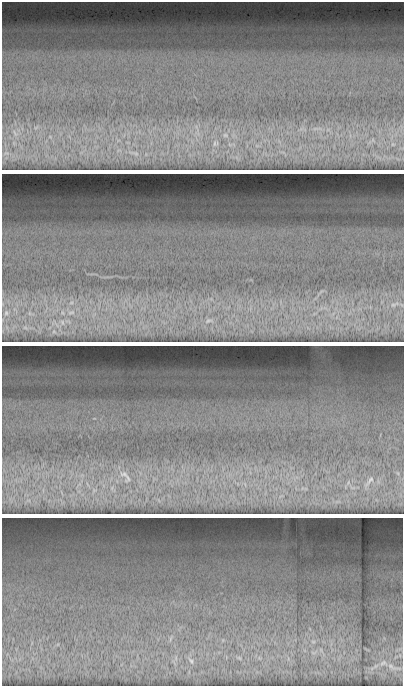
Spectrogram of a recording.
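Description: Waterfall rushing steadily, a continuous even roar of falling water, with faint indistinct voices of people in the background.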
